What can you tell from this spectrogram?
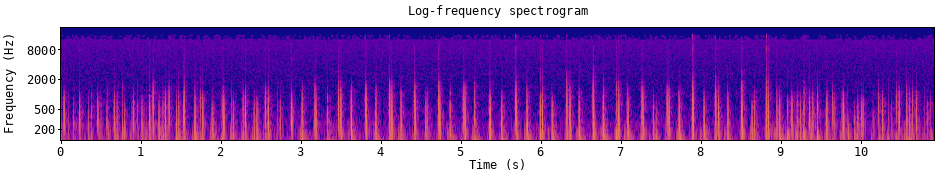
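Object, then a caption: Metal mesh grille of a small pencil condenser microphone. Fingertips tap and rub the mesh grilles of a pair of small cylindrical metal pencil condenser microphones. The result is a rapid, uneven stream of short, deep, boomy thumps, with almost all the energy in the low end and very little brightness above it.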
